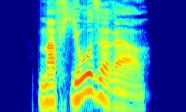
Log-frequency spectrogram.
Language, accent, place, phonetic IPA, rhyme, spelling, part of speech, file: German, Germany, Berlin, [maˈfi̯oːzəʁɐ], -oːzəʁɐ, mafioserer, adjective, De-mafioserer.ogg
- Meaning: inflection of mafios: 1. strong/mixed nominative masculine singular comparative degree 2. strong genitive/dative feminine singular comparative degree 3. strong genitive plural comparative degree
